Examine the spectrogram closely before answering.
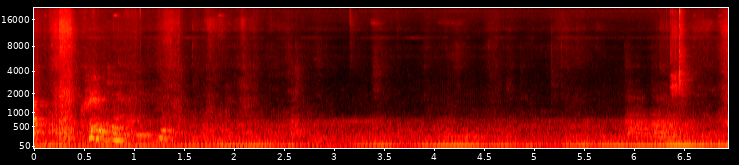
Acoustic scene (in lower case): elevator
